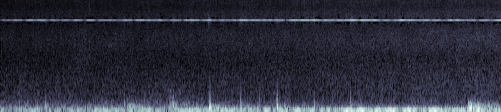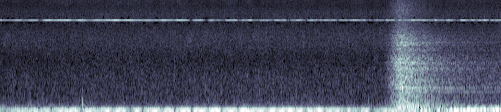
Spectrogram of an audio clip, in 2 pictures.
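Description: Electronic sound of an electroacoustic concert piece: a steady, thin, high tone over a low rumble that slowly swells louder, with scattered soft low knocks. About two seconds before the end a loud rush of noise breaks in.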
